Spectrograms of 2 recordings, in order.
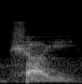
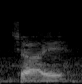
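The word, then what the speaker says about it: چاي: Shai, chai. The first letter is pronounced like the CH in the church.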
